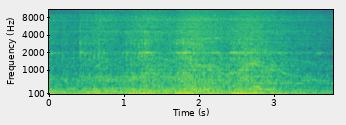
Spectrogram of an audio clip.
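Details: Honda Shine single-cylinder motorcycle after timing chain replacement for engine noise: even low thump at idle and two smooth rev swells, no chain rattle; normal idle and rev.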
